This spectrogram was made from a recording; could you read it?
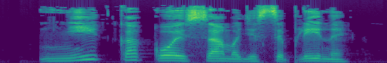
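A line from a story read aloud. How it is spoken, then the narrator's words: Grumbling. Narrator (Russian): бурчало его змейшество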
